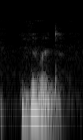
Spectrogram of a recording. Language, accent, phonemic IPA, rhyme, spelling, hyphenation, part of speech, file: English, Southern England, /ˈvɪɹɪd/, -ɪɹɪd, virid, vir‧id, adjective / noun, LL-Q1860 (eng)-virid.wav
- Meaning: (adjective) Green, verdant; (noun) A green colour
